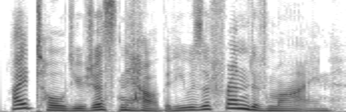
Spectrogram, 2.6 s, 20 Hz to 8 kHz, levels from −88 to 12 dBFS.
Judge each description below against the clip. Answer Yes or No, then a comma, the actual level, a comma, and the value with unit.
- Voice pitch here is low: No, medium, 175 Hz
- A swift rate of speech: Yes, fast, 275 wpm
